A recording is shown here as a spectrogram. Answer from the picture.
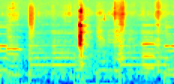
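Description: A wooden spoon clacking against a dish of cereal in milk: two short knocks, the second about a second in and the louder, over soft background music with held notes.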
